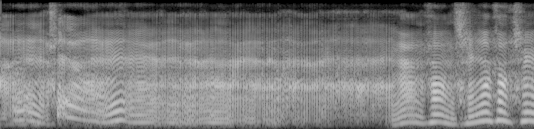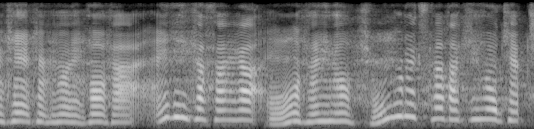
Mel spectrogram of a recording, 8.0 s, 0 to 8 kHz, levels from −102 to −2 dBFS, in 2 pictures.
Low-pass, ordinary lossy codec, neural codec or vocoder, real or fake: 7.2 kHz; none; autoencoder, 22.05 kHz, a latent of 192 numbers a frame, VITS, trained on one speaker; fake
